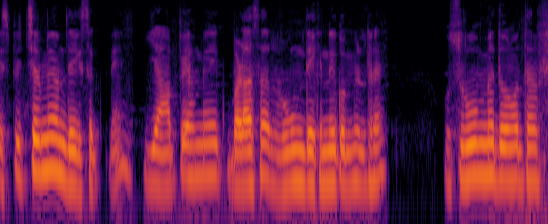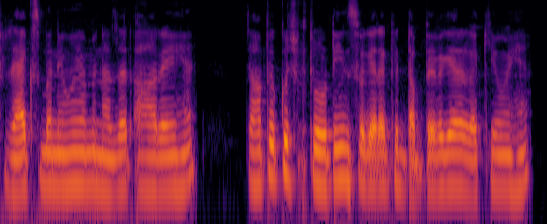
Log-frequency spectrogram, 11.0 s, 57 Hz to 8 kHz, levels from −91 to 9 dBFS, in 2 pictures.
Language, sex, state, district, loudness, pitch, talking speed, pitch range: Hindi, male, Uttar Pradesh, Etah, -28 LUFS, 145 Hz, 235 wpm, 135-165 Hz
